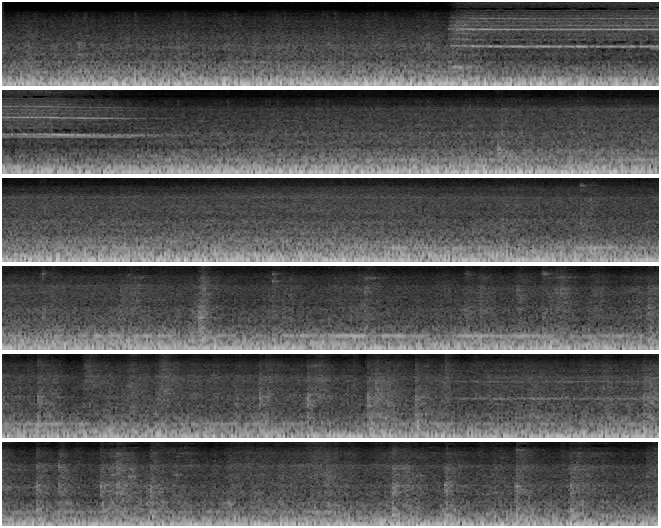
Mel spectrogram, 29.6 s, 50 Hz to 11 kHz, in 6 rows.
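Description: VL80S electric freight locomotive hauling a freight train, with a steady loud low rumble throughout. About three seconds in, the locomotive sounds a high whistle blast lasting about two and a half seconds. Later a thin steady whine sits over the rumble, and wheels clack over the rail joints in the second half.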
